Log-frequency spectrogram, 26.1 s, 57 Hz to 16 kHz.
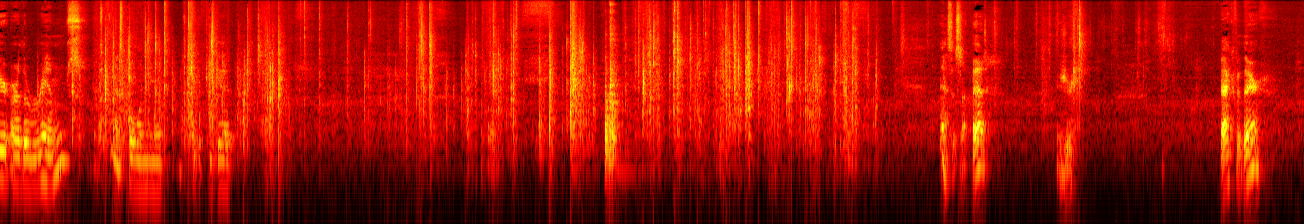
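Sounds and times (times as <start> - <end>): plastic bag crinkling: 0.7 - 18.1, 19.0 - 22.1.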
